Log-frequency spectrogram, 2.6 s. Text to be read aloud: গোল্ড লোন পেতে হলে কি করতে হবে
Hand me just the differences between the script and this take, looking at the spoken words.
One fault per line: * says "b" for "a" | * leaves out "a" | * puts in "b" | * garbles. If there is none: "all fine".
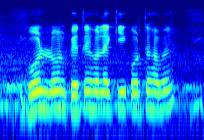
all fine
